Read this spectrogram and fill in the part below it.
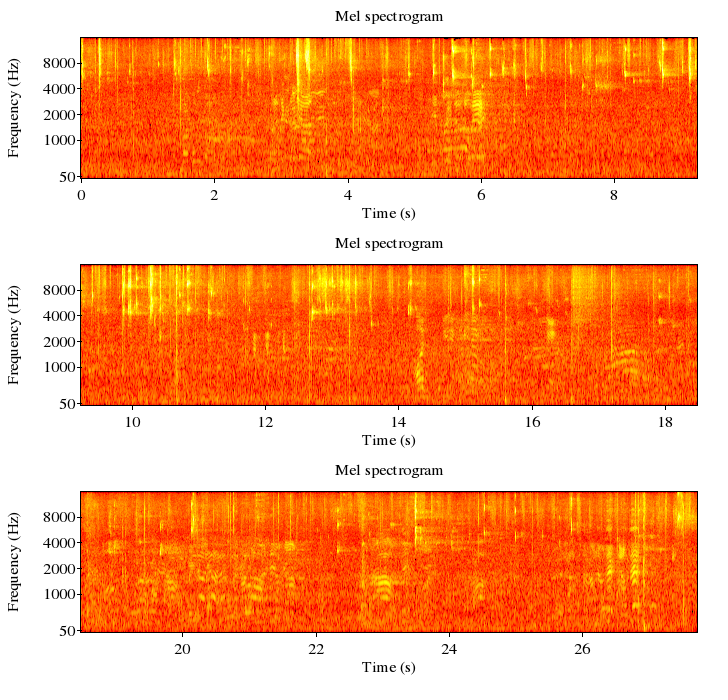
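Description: A football is kicked on an outdoor pitch.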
